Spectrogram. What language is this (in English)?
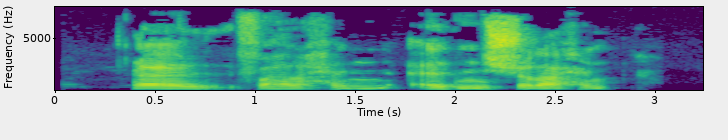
Kabyle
